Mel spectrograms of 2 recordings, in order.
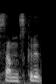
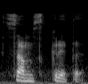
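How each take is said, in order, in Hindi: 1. शब्द को सहज, सरल ढंग से बोला गया है। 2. शब्द को सावधानी से, सटीक ढंग से बोला गया है। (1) "संस्कृत अगर मैं बोलता हूं वो मेरे उसमें एक पर बैठ गया है" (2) "सही उच्चारण क्या है?"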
